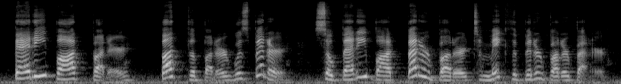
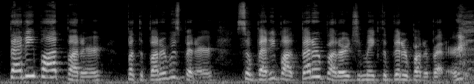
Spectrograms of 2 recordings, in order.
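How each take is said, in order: First: It is said at normal speed. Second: It is said extra fast.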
